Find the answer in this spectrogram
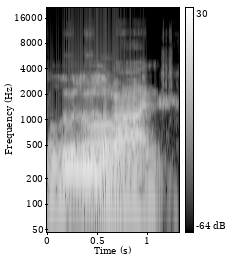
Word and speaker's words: Lululemon: You have the emphasis on the wrong syllable. It's Lululemon.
